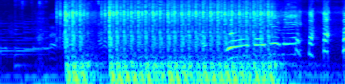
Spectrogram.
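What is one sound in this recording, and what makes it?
A heavy machine gun fires rapid bursts.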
